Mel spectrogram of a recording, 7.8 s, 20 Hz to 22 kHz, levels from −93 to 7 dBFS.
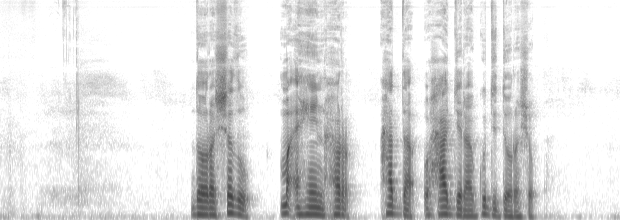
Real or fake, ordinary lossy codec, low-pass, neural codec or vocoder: real; none; none; none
